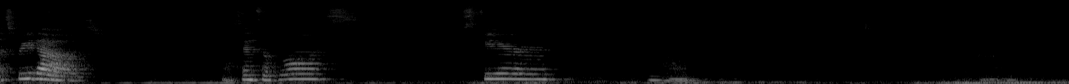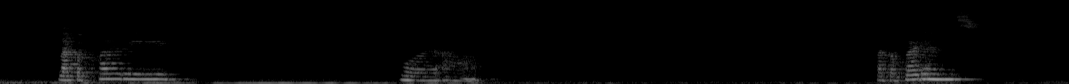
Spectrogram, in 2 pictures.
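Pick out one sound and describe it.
A woman speaks slowly and calmly close by, with long pauses between phrases.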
